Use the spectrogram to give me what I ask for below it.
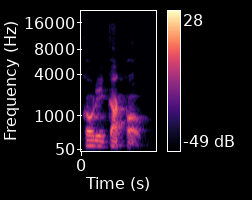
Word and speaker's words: Gakpo: Yeah, I think you pronounced it not really okay. It's Cody Gakpo, we say here. So, yeah, but a lot of people also say Cody Gakpo, but the right pronunciation is Cody Gakpo.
